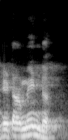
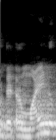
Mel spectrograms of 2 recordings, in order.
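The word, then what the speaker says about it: determined: इसको क्या बोलेंगे, डिटरमिन्ड। कुछ लोग इसको डिटरमाइंड पढ़ते हैं तो गलत होता है प्रोनाउंसिएशन इसका, तो इसको बोलेंगे डिटरमिन्ड।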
